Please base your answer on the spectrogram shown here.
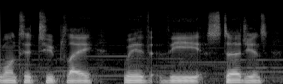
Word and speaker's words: Sturgians: I actually call them Sturgians, but I believe the official pronunciation for them is Sturgians. But for some reason, I always call them Sturgians, so I just stick with that.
